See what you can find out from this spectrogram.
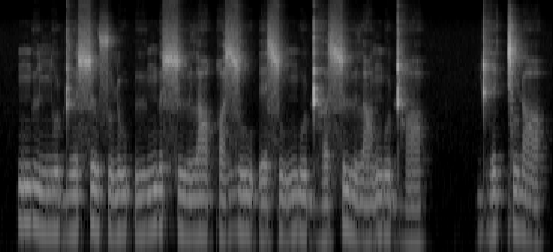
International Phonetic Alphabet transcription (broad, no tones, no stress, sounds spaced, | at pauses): ŋ ʉ ɲ u ɖ ʏ ɬ ʏ sʷ ə ɳ u ʔ ʉ ŋ ʏ ɬ ʉ l ɑ qʷ ə ɮ u ʔ e ɬ u ŋ u ɖʱ ɐ ɬ ʉ l ɑ ŋ u ɖʱ ɑ | ɖʱ e ǀ u ɳ ɑ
